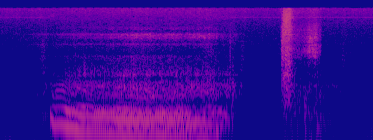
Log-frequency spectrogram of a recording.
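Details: One long, low, rattling snore on the in-breath, then a brief soft noise: ordinary snoring.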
